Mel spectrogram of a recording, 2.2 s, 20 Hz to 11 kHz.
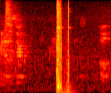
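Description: A Ryobi 18V fogger's plastic body set down on a workbench: a sharp knock about a second in, then a smaller one just after.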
